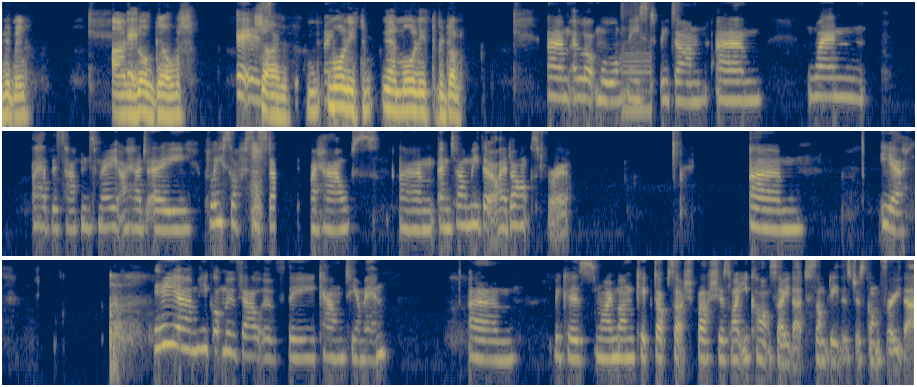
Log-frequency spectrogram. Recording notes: in an Instagram Live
